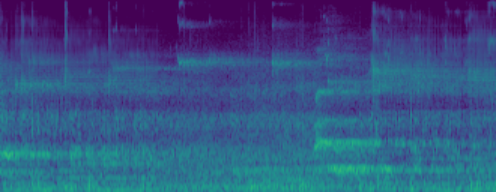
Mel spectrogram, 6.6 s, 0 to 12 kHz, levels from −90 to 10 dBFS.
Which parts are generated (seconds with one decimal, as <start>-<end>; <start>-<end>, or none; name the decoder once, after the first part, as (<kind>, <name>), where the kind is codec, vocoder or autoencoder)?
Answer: 0.0-2.1 (vocoder, BigVGAN v2); 4.9-6.6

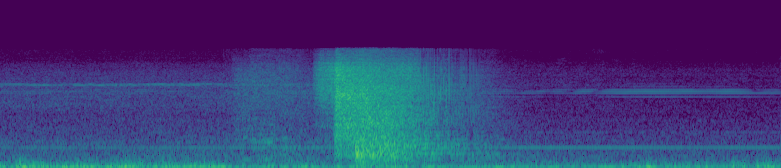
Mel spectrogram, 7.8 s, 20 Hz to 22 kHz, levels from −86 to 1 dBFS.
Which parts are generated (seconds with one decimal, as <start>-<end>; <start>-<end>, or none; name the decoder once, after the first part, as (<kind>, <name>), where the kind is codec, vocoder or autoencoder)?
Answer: 4.2-4.8 (vocoder, BigVGAN v2)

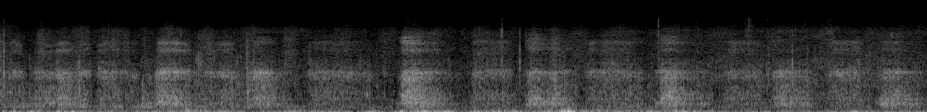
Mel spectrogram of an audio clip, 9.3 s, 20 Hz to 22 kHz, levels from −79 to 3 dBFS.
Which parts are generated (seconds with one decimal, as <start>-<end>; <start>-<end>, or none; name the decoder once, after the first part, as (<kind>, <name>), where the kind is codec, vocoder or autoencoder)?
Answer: 0.0-1.5 (vocoder, BigVGAN v2); 6.6-7.2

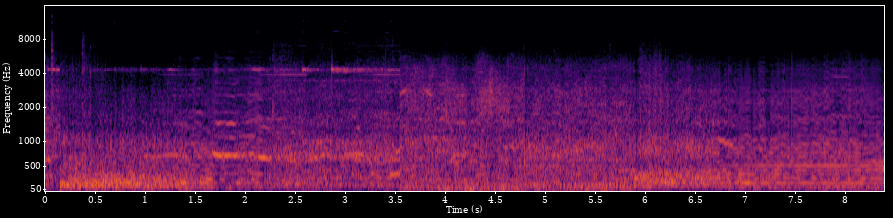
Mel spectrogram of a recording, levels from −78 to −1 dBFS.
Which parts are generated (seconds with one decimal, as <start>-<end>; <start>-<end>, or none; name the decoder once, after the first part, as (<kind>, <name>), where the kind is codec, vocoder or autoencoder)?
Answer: 1.4-2.2 (vocoder, BigVGAN v2); 6.7-8.4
